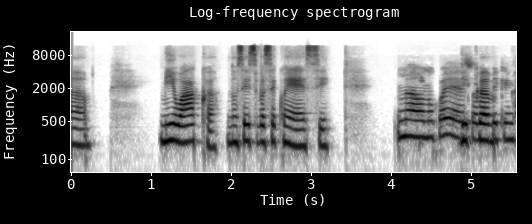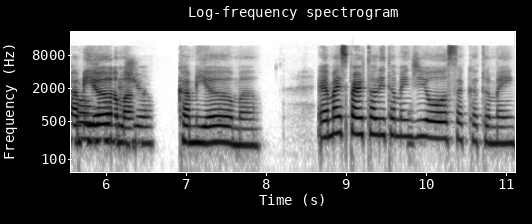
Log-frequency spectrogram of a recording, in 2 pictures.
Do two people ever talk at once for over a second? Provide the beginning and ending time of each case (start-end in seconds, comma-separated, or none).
4.8-6.4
